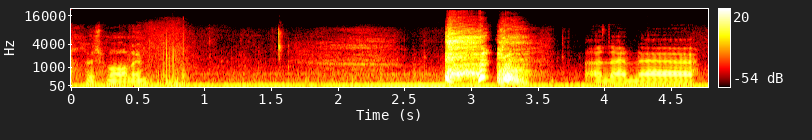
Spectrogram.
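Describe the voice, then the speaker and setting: A man's voice: fairly low pitch, sing-song, drawn-out words. A tired man with a Yorkshire accent, chatting casually and rambling with lots of ums as he drives his truck. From Yorkshire, England. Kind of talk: casual chat while driving. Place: truck cab on the road. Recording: engine and road noise in a truck cab.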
